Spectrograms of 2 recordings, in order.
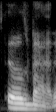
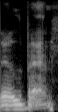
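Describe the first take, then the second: First: Said in the usual way. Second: Softer, trailing echo under the breath; a soft afterthought; quiet repeat. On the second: Real, not acted. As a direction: let it fall away quietly.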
